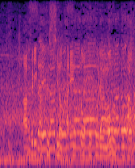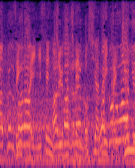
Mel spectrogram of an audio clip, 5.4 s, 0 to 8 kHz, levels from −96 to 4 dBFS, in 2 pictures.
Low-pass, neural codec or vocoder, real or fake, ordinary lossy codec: none; none; real; none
